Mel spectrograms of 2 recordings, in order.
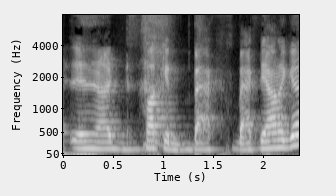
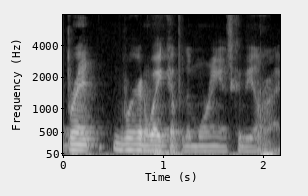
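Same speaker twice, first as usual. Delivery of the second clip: much softer, quick, half-whispered comfort; hushed reassurance; 5 semitones lower, 9 dB quieter, faster than usual. Retold or imitated. Curled in a sleeping bag, reassuring his friend, soft and hushed. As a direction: murmur it to calm your scared friend. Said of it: "that's how fucking terrified I was".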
